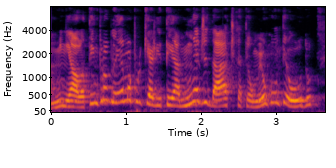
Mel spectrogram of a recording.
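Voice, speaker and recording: His pitch is high and swings very widely. The man talks at a fairly quick pace. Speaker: professor. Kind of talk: casual chat. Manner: fast.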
